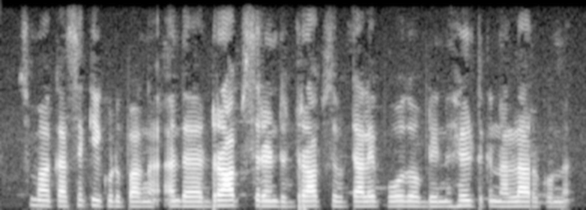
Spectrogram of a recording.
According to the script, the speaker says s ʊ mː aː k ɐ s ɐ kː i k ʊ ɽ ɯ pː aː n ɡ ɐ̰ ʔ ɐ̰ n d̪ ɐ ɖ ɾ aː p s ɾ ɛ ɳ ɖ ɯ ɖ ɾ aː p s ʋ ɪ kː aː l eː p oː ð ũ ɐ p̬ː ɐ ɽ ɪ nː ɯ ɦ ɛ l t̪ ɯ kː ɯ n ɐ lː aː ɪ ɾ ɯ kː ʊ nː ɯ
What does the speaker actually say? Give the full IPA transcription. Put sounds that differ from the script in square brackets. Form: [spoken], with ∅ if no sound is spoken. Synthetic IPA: s ʊ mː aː k ɐ s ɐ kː i k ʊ ɽ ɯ pː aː [ŋ] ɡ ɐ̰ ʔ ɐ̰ n d̪ ɐ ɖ ɾ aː p s ɾ ɛ ɳ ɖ ɯ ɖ ɾ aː p s ʋ ɪ [ʈː] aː l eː p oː ð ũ ɐ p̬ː ɐ ɽ ɪ nː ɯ ɦ ɛ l t̪ ɯ kː ɯ n ɐ lː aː ɪ ɾ ɯ kː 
